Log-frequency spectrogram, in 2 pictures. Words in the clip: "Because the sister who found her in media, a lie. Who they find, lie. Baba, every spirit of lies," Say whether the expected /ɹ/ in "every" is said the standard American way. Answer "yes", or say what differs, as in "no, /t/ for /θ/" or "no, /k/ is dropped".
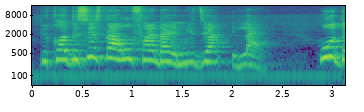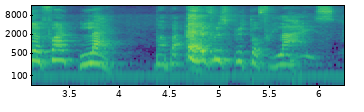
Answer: yes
